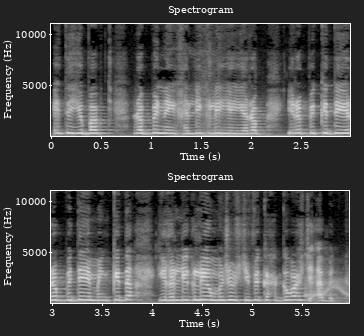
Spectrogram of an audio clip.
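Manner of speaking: shower dad with happy thanks; excited thanks. Acted. Child thanks father for gifts.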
